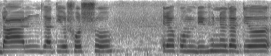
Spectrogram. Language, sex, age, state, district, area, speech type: Bengali, female, 30-45, West Bengal, Birbhum, urban, spontaneous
